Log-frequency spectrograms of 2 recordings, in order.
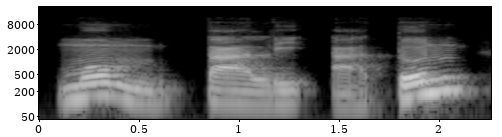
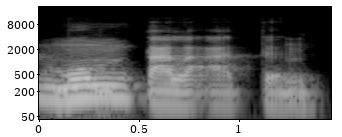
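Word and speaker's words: مُمْتَلِئَةٌ: seperti itu mudah-mudahan teringat cara membacanya adalah mumtaliatun bukan mumtalaatun Samaun tadi Pak bilang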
